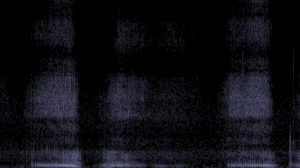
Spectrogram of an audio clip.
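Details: Five-month-old baby snoring in sleep: rhythmic rough, buzzing breaths about three seconds apart, each drawn in noisily, likened to a man's snoring.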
